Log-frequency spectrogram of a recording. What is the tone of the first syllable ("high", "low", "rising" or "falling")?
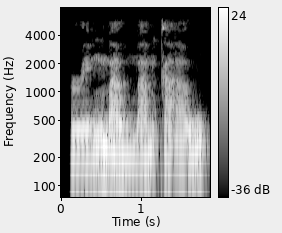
rising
